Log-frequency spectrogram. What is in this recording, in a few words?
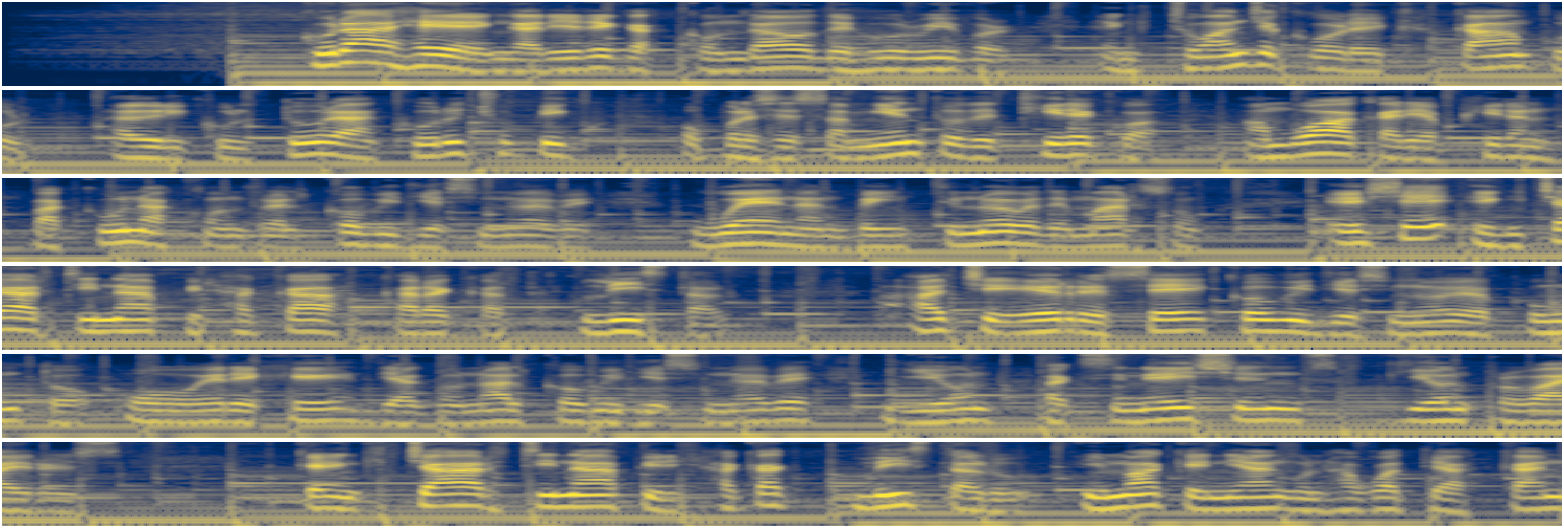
Purepecha; Hood River Co; Vaccine Radio Spots; covid19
